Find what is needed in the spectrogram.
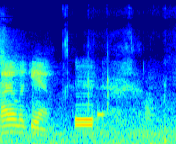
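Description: A cordless phone on speakerphone: the last words of a recorded 'not in service' intercept message, then about a second in a single short two-note telephone tone through the handset speaker, the call having failed because the number is disconnected.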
